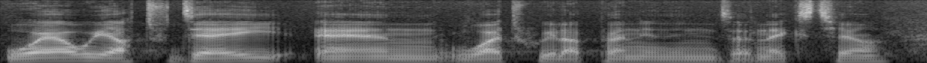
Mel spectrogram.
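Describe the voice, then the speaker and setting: Speaking with a strong French accent, a man uses a medium pitch and ordinary pitch variation. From France. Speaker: app founder and conference speaker. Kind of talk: conference talk. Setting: conference room with live audience. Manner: halting, many fillers.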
